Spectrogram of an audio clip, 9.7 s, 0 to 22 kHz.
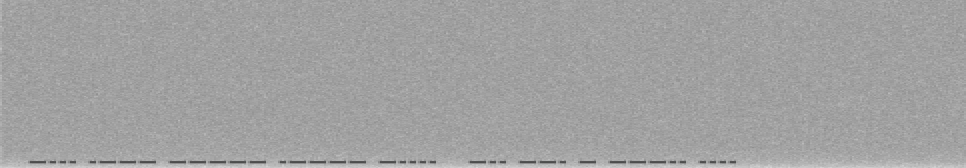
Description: Morse code, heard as a keyed tone, machine-sent, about 24 wpm, 830 Hz. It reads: BJ016 DGT8H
